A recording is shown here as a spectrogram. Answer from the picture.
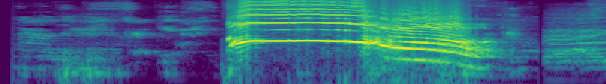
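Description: A woman screams loudly and high, starting about one and a half seconds in: she holds one pitch for about a second, then slides down, and the scream ends about three seconds in.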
